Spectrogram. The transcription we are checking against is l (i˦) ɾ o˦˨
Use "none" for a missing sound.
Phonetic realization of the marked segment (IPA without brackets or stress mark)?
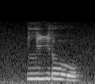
i˦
